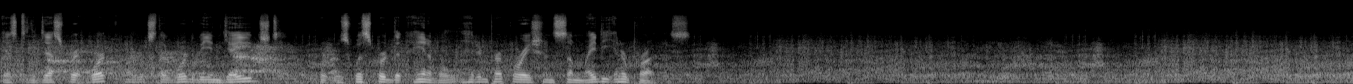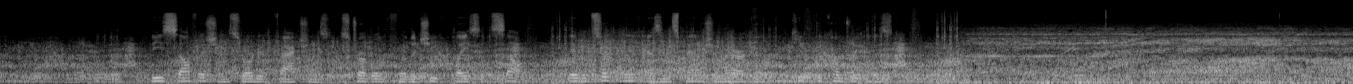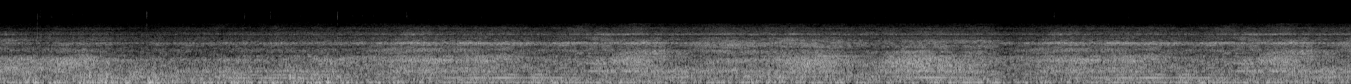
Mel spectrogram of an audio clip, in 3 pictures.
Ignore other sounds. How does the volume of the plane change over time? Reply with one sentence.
The loudness of the plane goes up.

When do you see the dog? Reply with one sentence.
You can hear the dog from 0.5 to 3.4 s.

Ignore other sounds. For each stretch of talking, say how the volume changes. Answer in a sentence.
You can hear the talking from 0.0 to 6.9 s, at a steady volume; and from 14.4 to 22.6 s, at a steady volume.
